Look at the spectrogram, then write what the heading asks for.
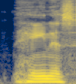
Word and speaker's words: heinous: We're like that asshole that ends up ending something horrible by committing a heinous act. Heinous, that rhymes with anus.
